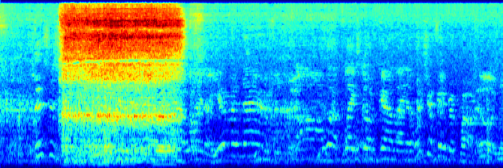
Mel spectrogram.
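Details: One loud, harsh, rasping snore from a sleeping husband (adult man), followed by softer wavering breathing over faint background sound: snoring.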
